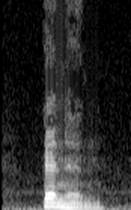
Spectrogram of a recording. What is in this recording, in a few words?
"pennen", Dutch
